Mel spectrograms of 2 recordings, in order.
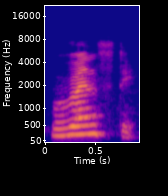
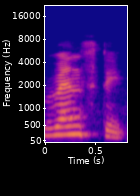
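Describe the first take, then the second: First: The d sound is silent in the middle. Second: The d sound is silent in the middle.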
